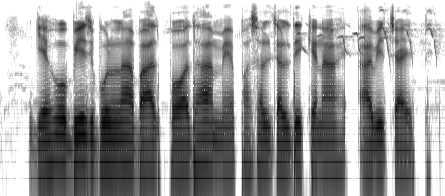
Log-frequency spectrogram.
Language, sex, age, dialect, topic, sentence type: Maithili, male, 18-24, Southern/Standard, agriculture, question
